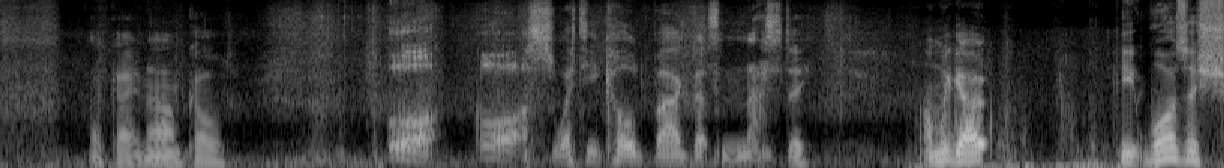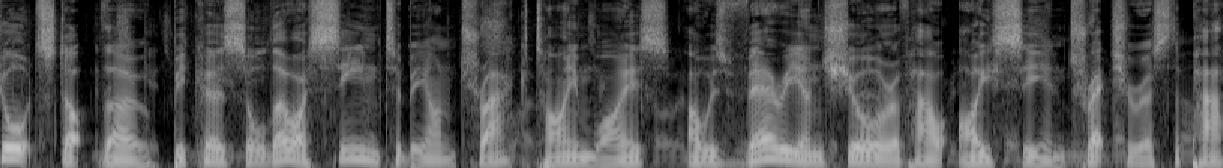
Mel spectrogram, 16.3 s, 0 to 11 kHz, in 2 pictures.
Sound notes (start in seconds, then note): 2.5 groaning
